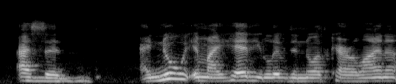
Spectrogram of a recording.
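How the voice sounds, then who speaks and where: This is a plain, everyday voice with an American accent, moving at a moderate pace. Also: woman. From Boston. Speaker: podcast host. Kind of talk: casual chat.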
